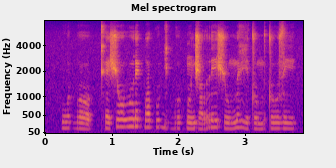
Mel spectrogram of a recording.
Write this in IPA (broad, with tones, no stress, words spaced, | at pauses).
wʊ˨ɡ͡boː˨ | kʰe˨ʃoː˦βuː˦ɾe˦ ɡ͡bɔ˦˨kʷe˦ɡi˨ ɡ͡buː˨k͡pũ˨˦d͡ʒɔ˨ riː˦ʃuː˨ mɪ˦ɣi˨tu˨mʊ˨ tuː˦zi˦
